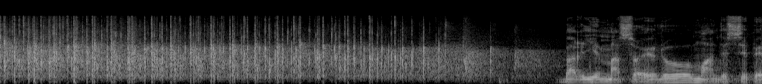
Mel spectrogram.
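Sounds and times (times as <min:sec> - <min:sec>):
audience at a company gathering clapping: 0:00.0 - 0:05.6
speech: 0:05.7 - 0:07.6.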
